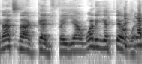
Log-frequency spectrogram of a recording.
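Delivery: put-on high, scolding grandparent voice. Pretending to be a grandparent scolding someone about smoking: put-on guilt-tripping grandparent. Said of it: "I feel like the grandparent right now, just guilting you".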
